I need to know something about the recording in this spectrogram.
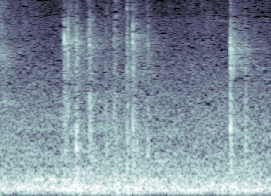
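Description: Computer keyboard being typed on in a few scattered keystrokes, over a steady low hum.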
